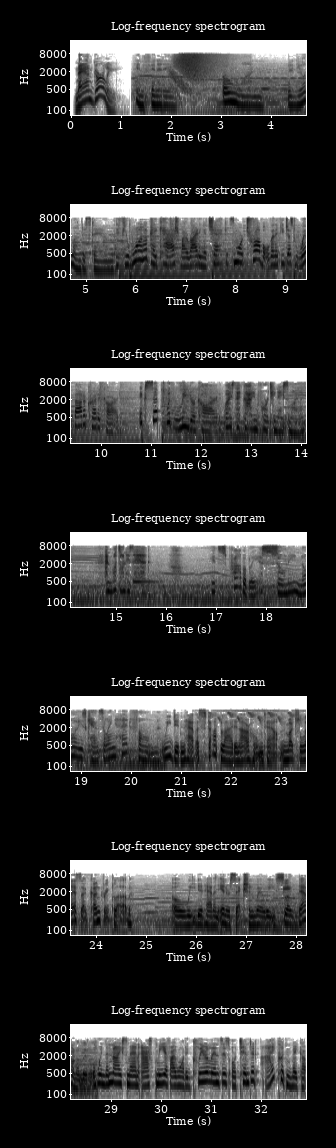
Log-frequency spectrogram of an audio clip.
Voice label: female; Spotland Productions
